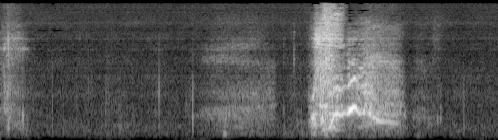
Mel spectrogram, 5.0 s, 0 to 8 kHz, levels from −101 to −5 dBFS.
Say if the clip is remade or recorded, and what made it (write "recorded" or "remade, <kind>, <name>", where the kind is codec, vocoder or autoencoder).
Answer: remade, codec, SNAC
